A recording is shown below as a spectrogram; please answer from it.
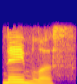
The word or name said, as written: nameless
